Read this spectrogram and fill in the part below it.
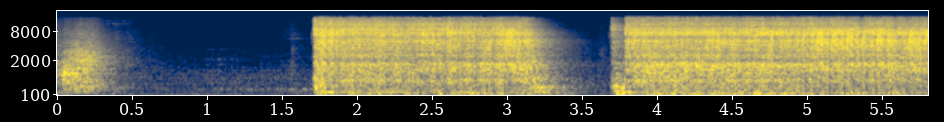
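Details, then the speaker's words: MIG welding on a classic Mini roll-over jig over uncleaned painted steel: two bursts of harsh crackling sizzle as the arc strikes. The erratic spatter is from paint and eases as the paint flakes off during welding. "Now you might hear that splatter, that's the paint. And the reason it's getting better is the paint is flaking off as I'm getting the weld done."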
